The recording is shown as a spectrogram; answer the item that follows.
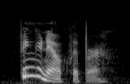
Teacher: Leave the stress on the first word, fingernail clipper.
